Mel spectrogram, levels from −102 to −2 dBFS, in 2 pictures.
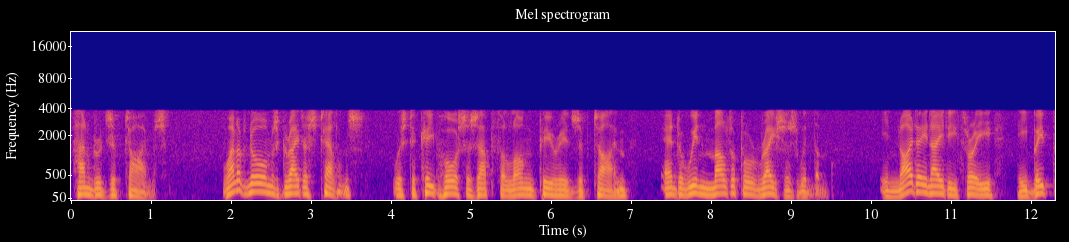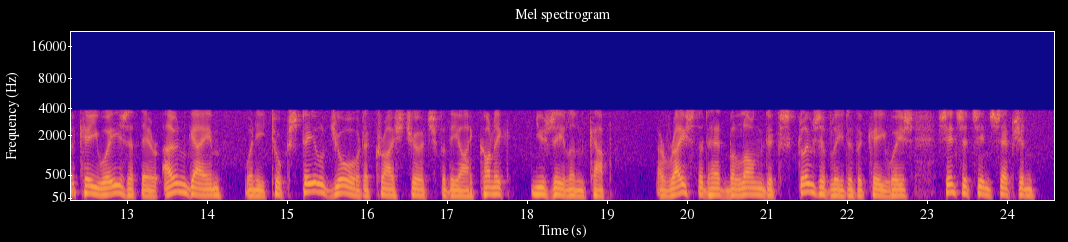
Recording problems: high frequencies cut off; severe; nothing above 4 kHz
hiss; faint; throughout; 25 dB below the speech

